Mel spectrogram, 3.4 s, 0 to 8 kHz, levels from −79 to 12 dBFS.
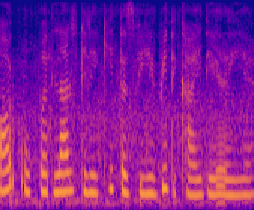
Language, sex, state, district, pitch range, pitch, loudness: Hindi, female, Uttar Pradesh, Lucknow, 235-280 Hz, 265 Hz, -15 LUFS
